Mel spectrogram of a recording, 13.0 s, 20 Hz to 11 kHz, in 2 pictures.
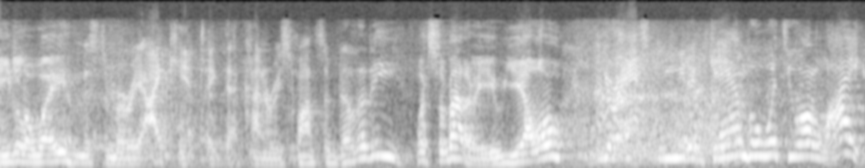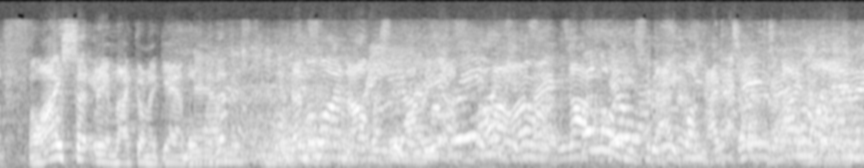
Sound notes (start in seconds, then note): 8.0 everyone shouts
